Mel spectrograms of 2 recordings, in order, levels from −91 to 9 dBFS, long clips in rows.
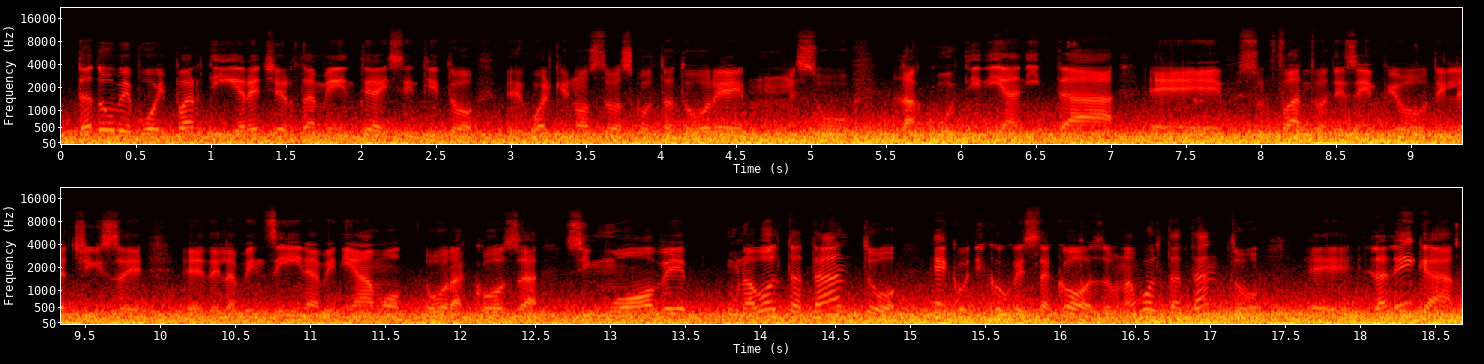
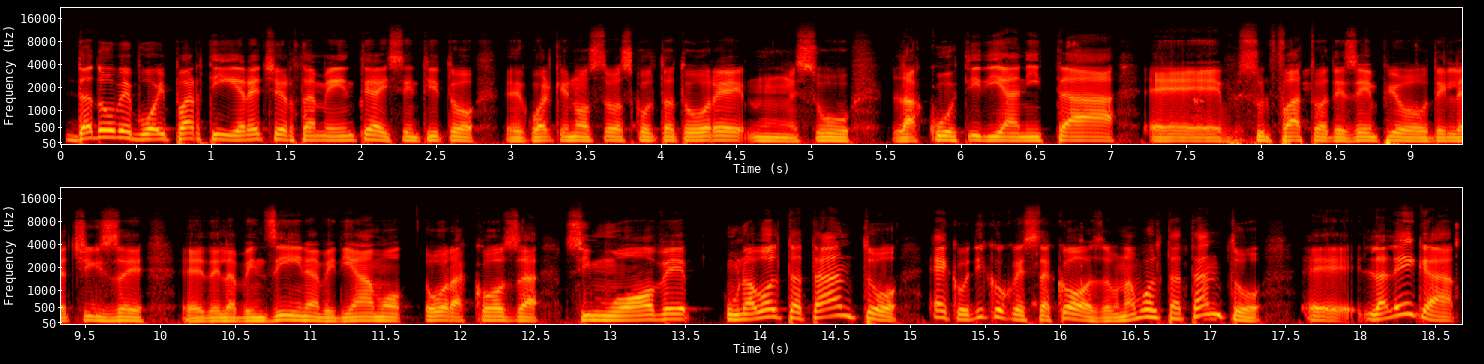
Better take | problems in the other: second | wind noise on the microphone; heavy; 1 dB above the speech

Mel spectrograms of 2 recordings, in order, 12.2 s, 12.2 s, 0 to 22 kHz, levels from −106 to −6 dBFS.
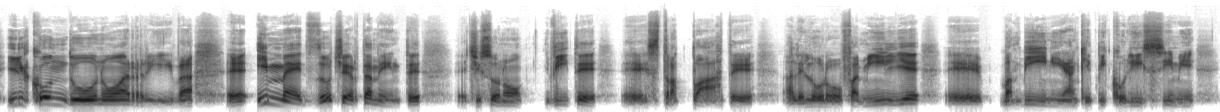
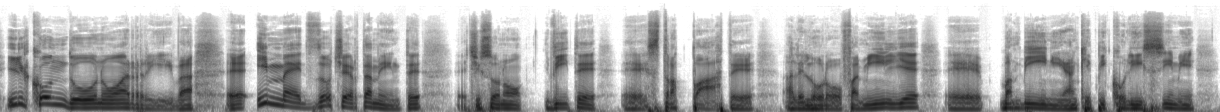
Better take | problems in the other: second | thin; very; fading below 300 Hz

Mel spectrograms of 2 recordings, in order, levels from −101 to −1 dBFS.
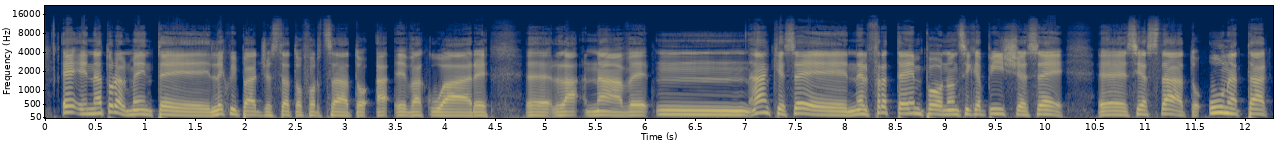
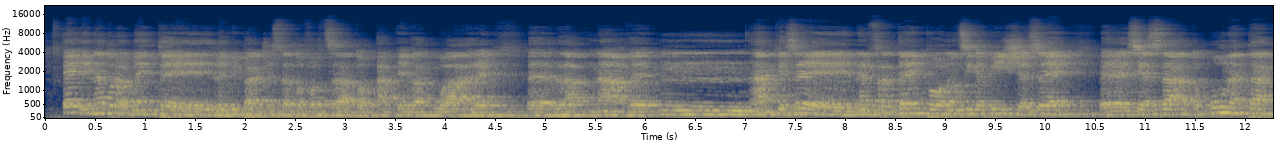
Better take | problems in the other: first | room echo; noticeable; dies away in 1.3 s // off-mic speech; far

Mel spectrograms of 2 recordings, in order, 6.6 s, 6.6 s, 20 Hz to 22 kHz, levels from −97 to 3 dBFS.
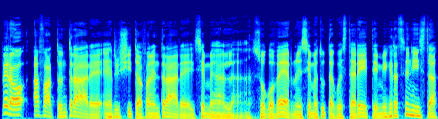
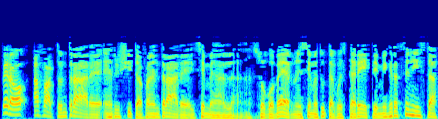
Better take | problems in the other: first | garbled, watery; badly

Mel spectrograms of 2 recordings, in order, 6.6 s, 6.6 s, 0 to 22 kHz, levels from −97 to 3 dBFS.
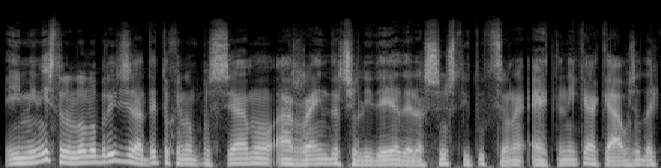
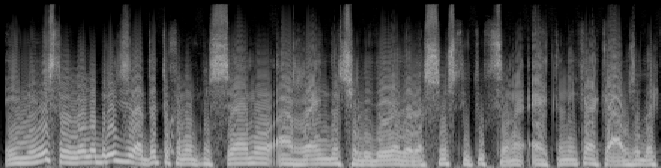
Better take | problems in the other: first | distortion; heavy; 6 dB below the speech

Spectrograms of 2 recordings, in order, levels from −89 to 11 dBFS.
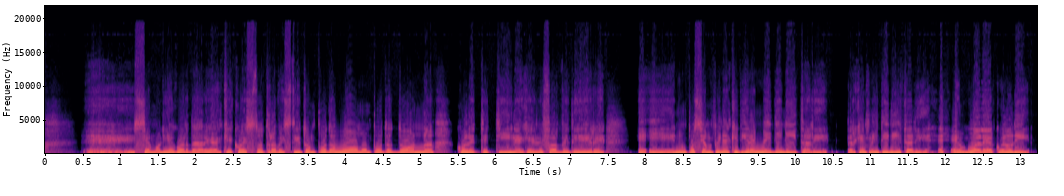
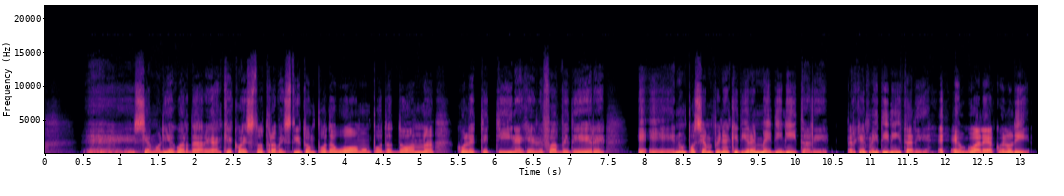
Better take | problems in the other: second | distortion; heavy; 5 dB below the speech

